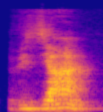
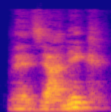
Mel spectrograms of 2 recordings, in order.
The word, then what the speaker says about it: विज्ञान: ये ज्य ज्य, इसका उच्चारण होगा ज्य य ज्य। विज्ञान वैज्ञानिक, इस तरह से हम उच्चारण करेंगे।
